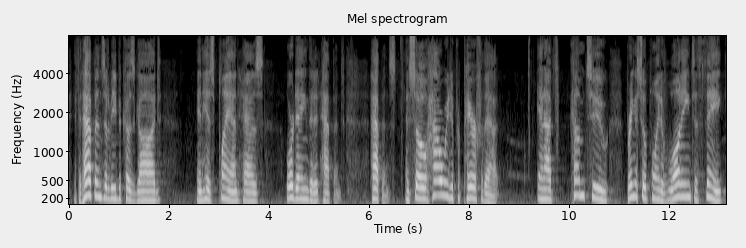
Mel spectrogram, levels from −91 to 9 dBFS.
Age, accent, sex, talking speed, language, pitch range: 50-69, American, male, 175 wpm, English, 145-195 Hz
